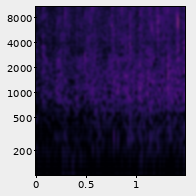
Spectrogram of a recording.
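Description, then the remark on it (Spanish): An audience at a church service applauds the Lord together, a dense, steady wash of many hands clapping at once, sustained at an even loudness throughout with no voices rising above it. “Dele un aplauso al Señor entonces.”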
